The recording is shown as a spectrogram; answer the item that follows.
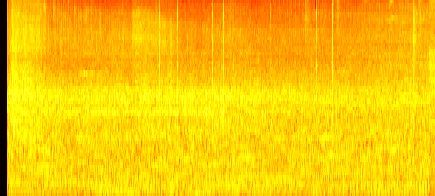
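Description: Steady low background rumble and hiss of ambient noise, with a few faint light clicks in the middle.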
